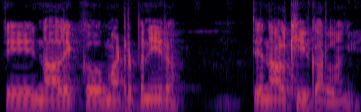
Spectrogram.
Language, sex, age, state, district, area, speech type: Punjabi, male, 18-30, Punjab, Mansa, rural, spontaneous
